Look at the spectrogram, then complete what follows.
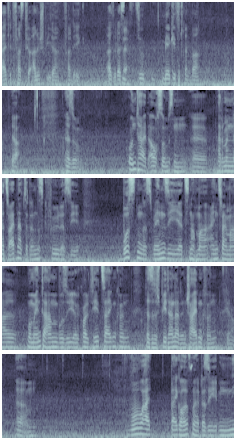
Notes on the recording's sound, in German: Wir reden schon auf der Rückfahrt nach Berlin über das Spiel. Der das Podcast-Mobil während der Aufnahme sicher Richtung Berlin gesteuert hat.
